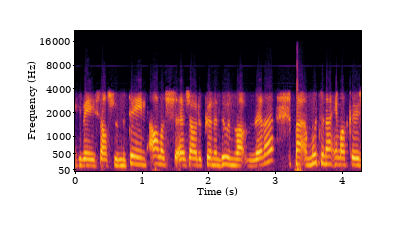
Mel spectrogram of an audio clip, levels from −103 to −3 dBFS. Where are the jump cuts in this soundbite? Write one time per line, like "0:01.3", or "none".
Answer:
none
